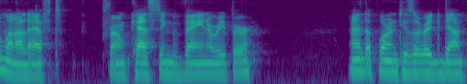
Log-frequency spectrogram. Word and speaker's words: Vein Ripper: Is my pronunciation right this time? Vein Ripper? Because Vine Ripper wasn't really that good, I think.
